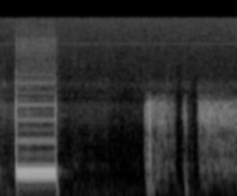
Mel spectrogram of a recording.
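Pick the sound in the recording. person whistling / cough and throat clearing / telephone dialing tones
telephone dialing tones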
